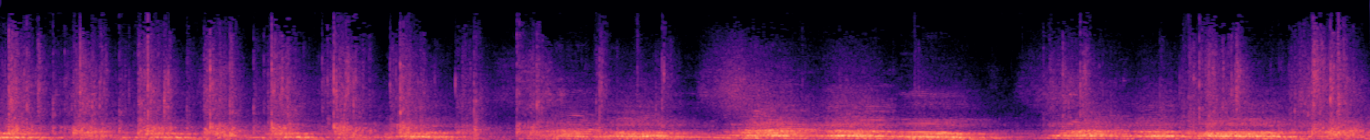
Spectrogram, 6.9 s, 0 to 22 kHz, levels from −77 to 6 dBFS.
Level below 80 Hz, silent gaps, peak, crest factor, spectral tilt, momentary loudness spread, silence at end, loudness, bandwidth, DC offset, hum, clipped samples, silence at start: -52 dBFS; none; -2 dBFS; 14 dB; -2.5 dB/octave; 7 LU; 0 s; -15 LUFS; over 20 kHz; under 0.1%; none; under 0.1%; 0 s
